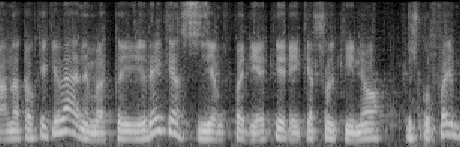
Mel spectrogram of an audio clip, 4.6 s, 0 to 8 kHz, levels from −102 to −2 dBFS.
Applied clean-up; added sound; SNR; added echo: neural separator model SepFormer DNS4.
